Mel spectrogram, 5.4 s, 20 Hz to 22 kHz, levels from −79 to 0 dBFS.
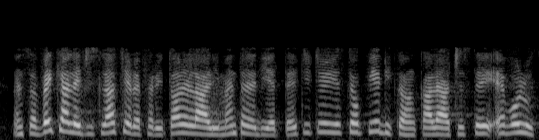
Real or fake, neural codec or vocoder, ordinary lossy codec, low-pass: real; none; Opus, 24 kbps; 5.4 kHz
